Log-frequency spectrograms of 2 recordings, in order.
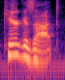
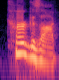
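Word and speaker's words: Kurzgesagt: it wrong probably okay so it's actually kyrgyz act kerghazak sorry k-u-r-z-g-e-s-a-g-t a lot of the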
